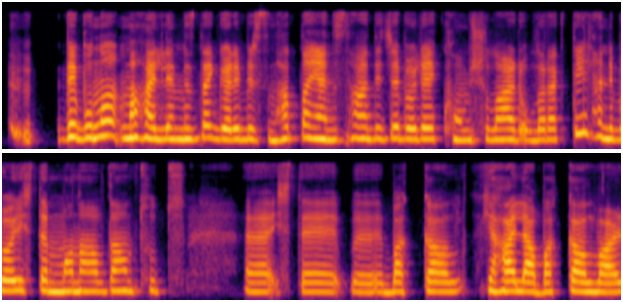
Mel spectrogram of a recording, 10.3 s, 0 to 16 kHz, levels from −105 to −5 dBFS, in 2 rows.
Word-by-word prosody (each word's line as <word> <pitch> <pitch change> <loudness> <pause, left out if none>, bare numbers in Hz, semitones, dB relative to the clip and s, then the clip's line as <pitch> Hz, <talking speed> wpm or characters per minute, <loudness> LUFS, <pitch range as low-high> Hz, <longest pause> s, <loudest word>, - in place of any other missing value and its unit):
Eee, 425 - -10 0.3
ve 320 -4 +5
bunu 325 +5 +4
mahallemizde 280 -1 +3
görebilirsin. 265 -3 0
Hatta 280 +4 -2
yani, 270 -3 +3
sadece, 280 +1 -2
böyle, 270 0 +1
komşular 255 0 -2
olarak 255 - -4
değil, 415 +1 +1
hani 275 -5 0
böyle 255 0 +3
işte, 255 0 -3
manavdan 240 +1 0
tut, 245 -1 -14 0.5
eee, 225 -1 -3
işte, 230 -1 -7
eee, 220 -1 -5
bakkal 230 +1 -1 0.2
ki 260 - +1
hâlâ 240 -3 +4
bakkal 230 0 +1
var. 225 0 +3
255 Hz, 145 wpm, -23 LUFS, 235-270 Hz, 0.5 s, ve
